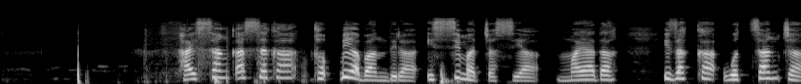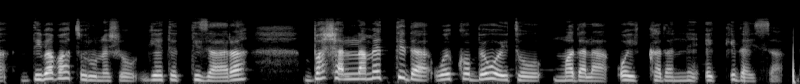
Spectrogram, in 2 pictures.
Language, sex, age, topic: Gamo, female, 25-35, government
